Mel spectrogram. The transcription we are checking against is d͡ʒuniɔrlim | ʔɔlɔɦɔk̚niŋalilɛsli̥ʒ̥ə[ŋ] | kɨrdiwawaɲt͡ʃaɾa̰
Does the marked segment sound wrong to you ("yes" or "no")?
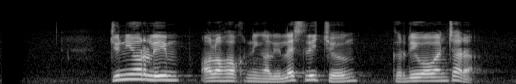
no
